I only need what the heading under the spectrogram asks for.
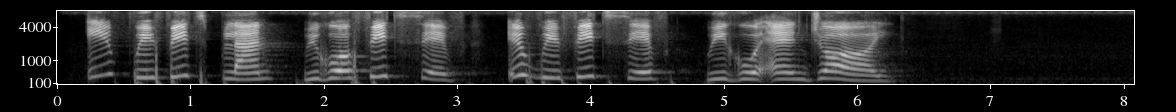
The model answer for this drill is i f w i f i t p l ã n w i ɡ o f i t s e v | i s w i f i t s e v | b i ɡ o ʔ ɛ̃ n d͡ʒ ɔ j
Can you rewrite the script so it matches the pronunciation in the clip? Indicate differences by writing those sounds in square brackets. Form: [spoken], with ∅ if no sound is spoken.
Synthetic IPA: i f w i f i t p l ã n w i ɡ o f i t s e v | i [f] w i f i t s e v | [w] i ɡ o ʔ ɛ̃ n d͡ʒ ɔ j

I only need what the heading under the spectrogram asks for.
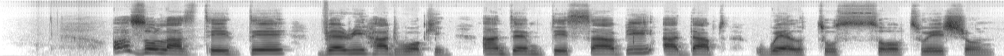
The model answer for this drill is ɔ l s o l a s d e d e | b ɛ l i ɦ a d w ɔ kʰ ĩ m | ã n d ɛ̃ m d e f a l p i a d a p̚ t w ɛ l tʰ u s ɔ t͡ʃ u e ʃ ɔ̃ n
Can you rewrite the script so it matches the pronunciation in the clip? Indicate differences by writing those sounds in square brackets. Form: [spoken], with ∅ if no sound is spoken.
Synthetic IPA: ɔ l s o l a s d e d e | [v] ɛ [ɹ] i ɦ a d w ɔ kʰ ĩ [ŋ] | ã n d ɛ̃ m d e [ʃ] a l [b] i a d a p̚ t w ɛ l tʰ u s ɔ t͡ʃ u e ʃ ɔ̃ n

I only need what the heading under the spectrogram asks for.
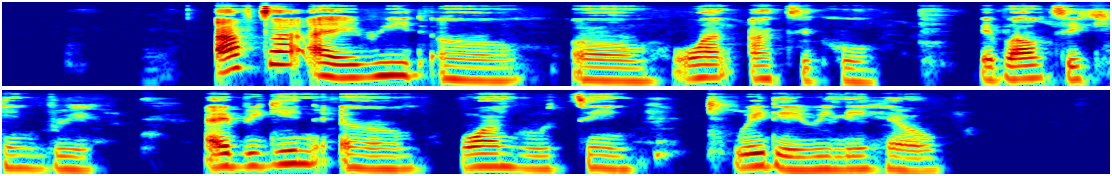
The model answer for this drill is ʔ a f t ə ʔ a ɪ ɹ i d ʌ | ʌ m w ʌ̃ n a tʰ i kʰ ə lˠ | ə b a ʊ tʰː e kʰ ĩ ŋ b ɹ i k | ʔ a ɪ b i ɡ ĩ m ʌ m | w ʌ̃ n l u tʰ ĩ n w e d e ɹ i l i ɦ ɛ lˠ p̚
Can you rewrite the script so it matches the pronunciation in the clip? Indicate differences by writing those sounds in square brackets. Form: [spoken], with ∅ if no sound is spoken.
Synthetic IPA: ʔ a f t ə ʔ a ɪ ɹ i d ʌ | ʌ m w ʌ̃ n a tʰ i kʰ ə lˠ | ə b a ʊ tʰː e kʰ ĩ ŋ b ɹ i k | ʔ a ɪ b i ɡ ĩ [n] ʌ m | w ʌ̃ n [ɹ] u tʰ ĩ n w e d e ɹ i l i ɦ ɛ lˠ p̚

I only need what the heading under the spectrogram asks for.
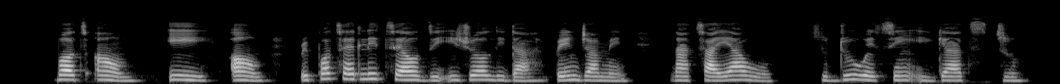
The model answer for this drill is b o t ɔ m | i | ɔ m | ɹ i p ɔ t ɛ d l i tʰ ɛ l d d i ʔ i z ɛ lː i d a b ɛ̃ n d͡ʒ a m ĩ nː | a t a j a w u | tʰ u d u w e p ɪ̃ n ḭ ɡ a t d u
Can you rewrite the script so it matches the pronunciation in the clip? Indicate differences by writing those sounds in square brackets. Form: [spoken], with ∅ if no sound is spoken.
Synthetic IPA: b [ɔ] t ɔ m | i | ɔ m | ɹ i p ɔ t ɛ d l i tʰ ɛ l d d i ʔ i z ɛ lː i d a b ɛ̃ n d͡ʒ a m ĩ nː | a t a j a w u | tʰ u d u w e [t] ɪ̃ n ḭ ɡ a t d u

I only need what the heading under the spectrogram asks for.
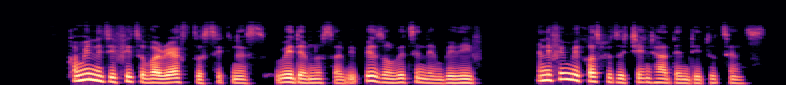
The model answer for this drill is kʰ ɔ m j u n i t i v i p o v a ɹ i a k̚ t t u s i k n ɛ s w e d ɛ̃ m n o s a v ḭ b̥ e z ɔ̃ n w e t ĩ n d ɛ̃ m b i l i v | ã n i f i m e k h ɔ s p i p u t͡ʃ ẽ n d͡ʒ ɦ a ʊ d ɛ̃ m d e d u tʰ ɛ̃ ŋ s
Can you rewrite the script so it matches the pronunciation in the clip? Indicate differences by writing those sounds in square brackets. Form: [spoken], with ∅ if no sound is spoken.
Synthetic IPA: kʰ ɔ m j u n i t i [f] i [t] o v a ɹ i a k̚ t t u s i k n ɛ s w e d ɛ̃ m n o s a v ḭ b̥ e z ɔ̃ n w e t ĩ n d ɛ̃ m b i l i v | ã n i f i m e k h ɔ s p i [t] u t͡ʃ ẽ n d͡ʒ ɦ a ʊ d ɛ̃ m d e d u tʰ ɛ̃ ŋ s

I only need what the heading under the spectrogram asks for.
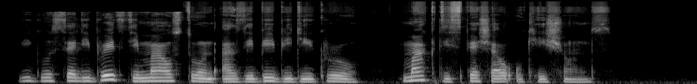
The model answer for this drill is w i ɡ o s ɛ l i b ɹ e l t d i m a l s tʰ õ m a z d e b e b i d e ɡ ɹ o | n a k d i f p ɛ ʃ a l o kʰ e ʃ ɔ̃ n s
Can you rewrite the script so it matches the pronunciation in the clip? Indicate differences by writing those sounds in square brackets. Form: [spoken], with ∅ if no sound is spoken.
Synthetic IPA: w i ɡ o s ɛ l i b ɹ e [∅] t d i m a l s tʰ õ [n] a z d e b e b i d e ɡ ɹ o | [m] a k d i [s] p ɛ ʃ a l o kʰ e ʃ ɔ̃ n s

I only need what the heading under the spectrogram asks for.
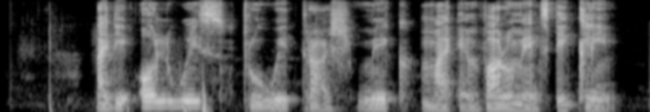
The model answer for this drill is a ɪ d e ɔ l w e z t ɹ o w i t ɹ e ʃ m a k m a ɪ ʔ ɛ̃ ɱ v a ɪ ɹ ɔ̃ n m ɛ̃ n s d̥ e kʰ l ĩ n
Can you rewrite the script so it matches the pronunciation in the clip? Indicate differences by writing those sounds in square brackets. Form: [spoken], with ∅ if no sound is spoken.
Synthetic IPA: a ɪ d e ɔ l w e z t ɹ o w [e] t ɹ [a] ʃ m [e] k m a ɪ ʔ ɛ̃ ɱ v a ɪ ɹ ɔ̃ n m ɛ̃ n [t] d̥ e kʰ l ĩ n

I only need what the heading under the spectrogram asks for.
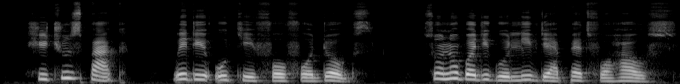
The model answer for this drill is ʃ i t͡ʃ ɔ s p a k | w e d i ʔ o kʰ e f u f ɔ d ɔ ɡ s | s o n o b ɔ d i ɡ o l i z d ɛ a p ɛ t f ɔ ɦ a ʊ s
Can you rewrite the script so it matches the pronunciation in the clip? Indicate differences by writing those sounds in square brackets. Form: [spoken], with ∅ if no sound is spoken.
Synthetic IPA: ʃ i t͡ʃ [u] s p a k | w e d [e] ʔ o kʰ e f [ɔ] f ɔ d ɔ ɡ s | s o n o b ɔ d i ɡ o l i [v] d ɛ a p ɛ t f ɔ ɦ a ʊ s

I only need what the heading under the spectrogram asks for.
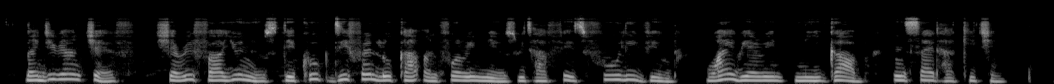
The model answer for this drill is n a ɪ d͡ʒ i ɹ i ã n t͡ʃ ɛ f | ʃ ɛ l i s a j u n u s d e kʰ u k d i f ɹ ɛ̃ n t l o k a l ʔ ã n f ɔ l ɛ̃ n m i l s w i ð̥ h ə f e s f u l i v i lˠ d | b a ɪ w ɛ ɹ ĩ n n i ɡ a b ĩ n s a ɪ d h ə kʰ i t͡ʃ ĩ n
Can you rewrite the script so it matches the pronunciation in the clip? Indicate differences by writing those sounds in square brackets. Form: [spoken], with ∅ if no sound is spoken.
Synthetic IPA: n a ɪ d͡ʒ i ɹ i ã n t͡ʃ ɛ f | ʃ ɛ [ɹ] i [f] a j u n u s d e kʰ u k d i f ɹ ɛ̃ n t l o k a l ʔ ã n f ɔ [ɹ] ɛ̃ n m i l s w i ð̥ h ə f e s f u l i v i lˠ d | [w] a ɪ w ɛ ɹ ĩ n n i ɡ a b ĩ n s a ɪ d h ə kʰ i t͡ʃ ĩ n

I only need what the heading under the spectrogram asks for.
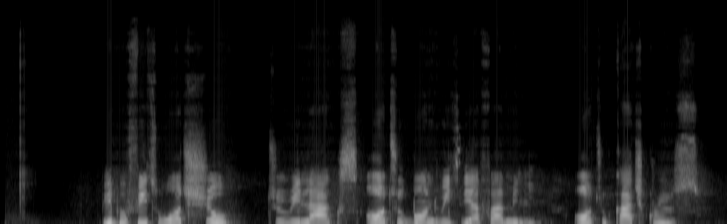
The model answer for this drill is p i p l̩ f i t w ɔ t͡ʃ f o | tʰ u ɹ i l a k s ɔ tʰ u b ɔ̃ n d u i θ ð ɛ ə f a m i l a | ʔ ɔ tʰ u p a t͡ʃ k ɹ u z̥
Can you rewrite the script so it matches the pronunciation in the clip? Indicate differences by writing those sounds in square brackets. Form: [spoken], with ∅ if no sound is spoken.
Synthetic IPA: p i p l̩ f i t w ɔ t͡ʃ [ʃ] o | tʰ u ɹ i l a k s ɔ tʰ u b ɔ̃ n d [w] i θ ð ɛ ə f a m i l [i] | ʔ ɔ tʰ u [k] a t͡ʃ k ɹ u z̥

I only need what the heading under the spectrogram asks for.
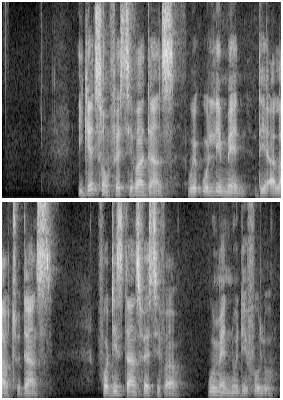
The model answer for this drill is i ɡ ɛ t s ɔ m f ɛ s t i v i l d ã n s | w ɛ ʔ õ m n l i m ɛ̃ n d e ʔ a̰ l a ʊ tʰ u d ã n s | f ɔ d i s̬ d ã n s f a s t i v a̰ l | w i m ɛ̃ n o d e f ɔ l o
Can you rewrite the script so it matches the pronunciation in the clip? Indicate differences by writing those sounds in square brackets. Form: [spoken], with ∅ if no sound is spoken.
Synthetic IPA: i ɡ ɛ t s [ɔ̃] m f ɛ s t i v [a] l d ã n s | w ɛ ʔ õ [∅] n l i m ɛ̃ n d e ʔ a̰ l a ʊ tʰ u d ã n s | f ɔ d i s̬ d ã n s f [ɛ] s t i v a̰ l | w i m ɛ̃ [nː] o d e f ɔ l o

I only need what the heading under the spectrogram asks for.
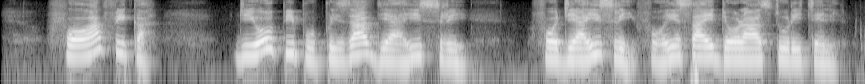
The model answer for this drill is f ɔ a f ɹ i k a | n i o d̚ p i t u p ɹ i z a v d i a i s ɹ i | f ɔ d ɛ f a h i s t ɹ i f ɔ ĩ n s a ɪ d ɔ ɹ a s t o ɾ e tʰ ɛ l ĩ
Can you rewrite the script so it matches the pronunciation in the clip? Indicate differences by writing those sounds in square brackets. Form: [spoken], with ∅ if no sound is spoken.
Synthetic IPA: f ɔ a f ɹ i k a | [d] i o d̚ p i [p] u p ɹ i z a v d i a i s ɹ i | f ɔ d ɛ [∅] a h i s t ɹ i f ɔ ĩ n s a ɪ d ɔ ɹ a s t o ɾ [i] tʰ ɛ l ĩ

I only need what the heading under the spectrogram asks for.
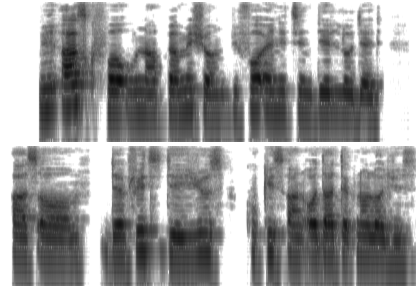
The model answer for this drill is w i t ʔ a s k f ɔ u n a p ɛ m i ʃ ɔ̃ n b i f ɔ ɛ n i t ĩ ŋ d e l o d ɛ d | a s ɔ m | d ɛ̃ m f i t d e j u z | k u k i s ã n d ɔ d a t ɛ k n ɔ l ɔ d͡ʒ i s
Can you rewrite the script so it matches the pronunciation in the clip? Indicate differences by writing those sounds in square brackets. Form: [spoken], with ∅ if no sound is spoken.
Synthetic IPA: w i [∅] ʔ a s k f ɔ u n a p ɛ m i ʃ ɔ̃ n b i f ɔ ɛ n i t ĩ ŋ d e l o d ɛ d | a s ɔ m | d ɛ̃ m f i t d e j u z | k u k i s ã n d ɔ d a t ɛ k n ɔ l ɔ d͡ʒ i s

